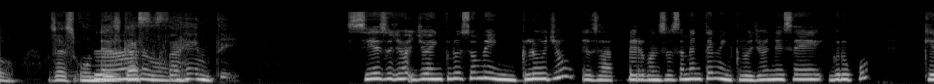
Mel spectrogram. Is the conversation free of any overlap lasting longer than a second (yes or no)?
yes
